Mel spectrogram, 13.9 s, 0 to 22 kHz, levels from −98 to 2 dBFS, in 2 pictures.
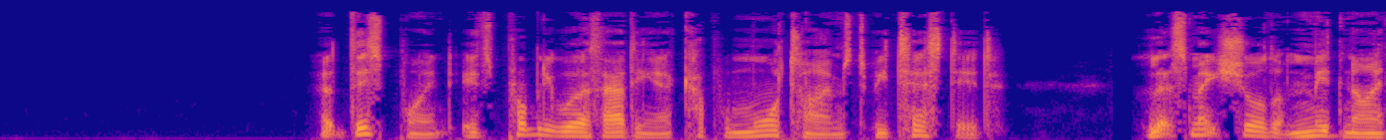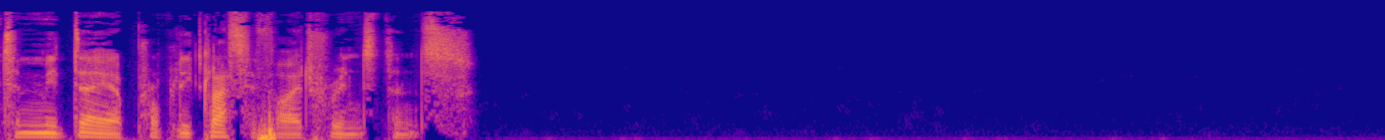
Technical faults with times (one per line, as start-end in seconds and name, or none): none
